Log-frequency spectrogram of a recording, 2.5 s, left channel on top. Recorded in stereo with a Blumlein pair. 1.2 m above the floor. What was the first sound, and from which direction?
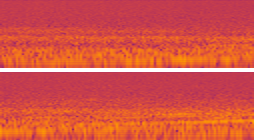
Only background noise.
